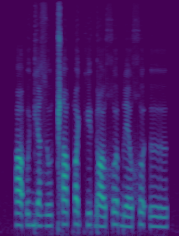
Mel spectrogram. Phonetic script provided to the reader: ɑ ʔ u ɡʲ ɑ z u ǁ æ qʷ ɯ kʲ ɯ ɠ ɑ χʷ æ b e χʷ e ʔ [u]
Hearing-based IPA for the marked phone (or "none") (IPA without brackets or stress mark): ɯ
